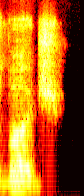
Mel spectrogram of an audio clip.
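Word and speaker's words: Łódź: This was the gates of a ghetto, the Ludge ghetto, pronounced Vudge.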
